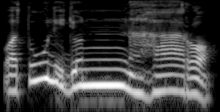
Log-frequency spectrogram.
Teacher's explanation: وَتُولِجُ النَّهَارَ، اب یہاں پہ بھی تو پہ مد اصلی بالواو کا قاعدہ، لام کی زیر کو لمبا نہیں کریں گے، جیم کی پیش کو نون کے ساتھ ملائیں گے تو غنہ کریں گے، ٹھیک ہے.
